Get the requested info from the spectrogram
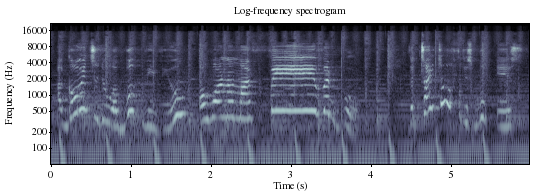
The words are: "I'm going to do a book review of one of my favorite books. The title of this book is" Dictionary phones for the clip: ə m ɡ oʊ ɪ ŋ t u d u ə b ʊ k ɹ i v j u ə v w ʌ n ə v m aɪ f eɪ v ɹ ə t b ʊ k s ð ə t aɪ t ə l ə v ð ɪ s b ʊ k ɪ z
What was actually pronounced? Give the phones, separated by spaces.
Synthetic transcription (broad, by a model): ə ɡ oʊ ɪ ŋ t u d u ə b ʊ k ɹ i v j u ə w ʌ n ə v m aɪ f eɪ v ɹ ə t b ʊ k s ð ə t aɪ t ə l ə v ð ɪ s b ʊ k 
